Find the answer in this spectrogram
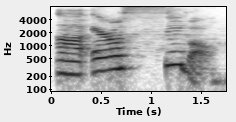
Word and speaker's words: Arecibo: My shirt is from Arecibo.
